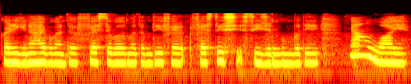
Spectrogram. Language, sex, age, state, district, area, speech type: Manipuri, female, 30-45, Manipur, Tengnoupal, rural, spontaneous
